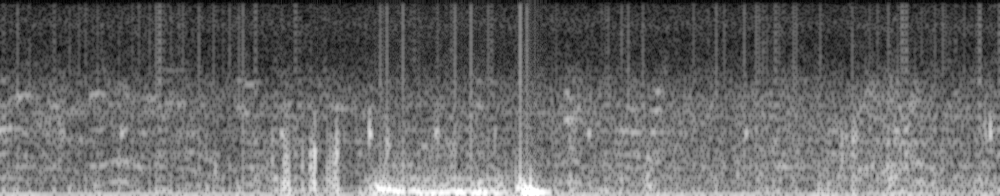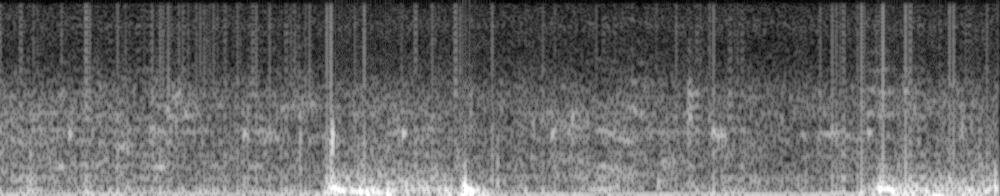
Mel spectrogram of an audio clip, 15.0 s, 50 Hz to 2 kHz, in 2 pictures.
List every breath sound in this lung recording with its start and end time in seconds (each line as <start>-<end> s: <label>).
2.68-3.84 s: inhalation
3.83-4.53 s: exhalation
9.90-10.91 s: inhalation
10.92-11.53 s: exhalation
13.96-14.99 s: inhalation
